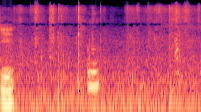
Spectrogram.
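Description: A toddler's short vocal sounds, one at the start and another near two seconds in, with a few faint clicks in between in a quiet room.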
